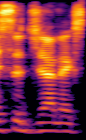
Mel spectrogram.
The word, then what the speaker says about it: Isagenix: pronunciation. All right. Isagenix.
